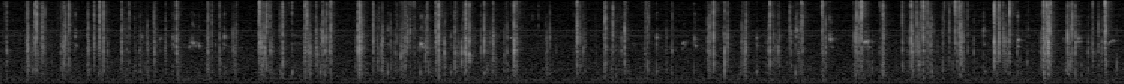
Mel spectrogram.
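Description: Fingers squeeze and crinkle a clear plastic bag full of uninflated latex balloons. Quiet, bright crinkling comes in dense bursts of sharp, high crackles that die away almost instantly. It continues steadily for the whole clip with almost no low end.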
